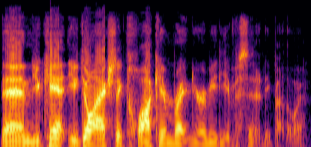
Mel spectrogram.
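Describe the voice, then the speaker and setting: Male game master, bright forceful voice, dry close sound, playful narration. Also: medium pitch, very animated, no echo. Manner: quick, playful narration with frequent laughs.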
